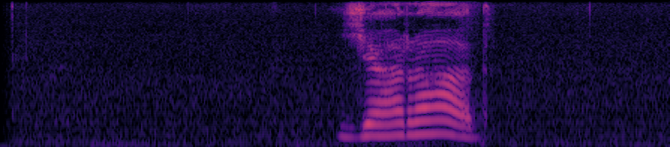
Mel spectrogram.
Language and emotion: Russian, positive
